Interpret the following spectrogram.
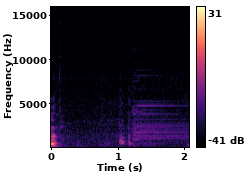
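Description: A bar clamp being handled on the workbench: about halfway through, a light knock, then a faint high metallic ring that slowly fades.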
